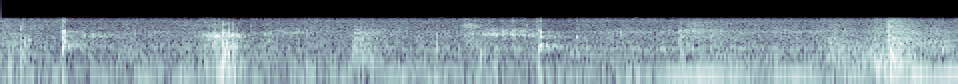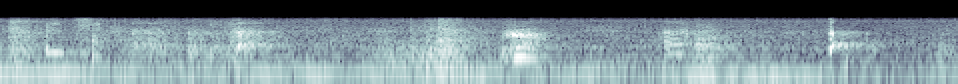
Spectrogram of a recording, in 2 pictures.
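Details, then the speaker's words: Infant hiccups after giggling: short, sharp catches in the breath recurring every second or so over a steady room hum. "I'm sorry I'm laughing at you but what happened Oh hiccups"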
